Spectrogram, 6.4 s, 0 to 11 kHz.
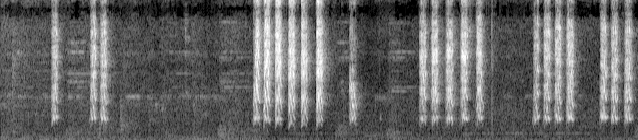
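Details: Baby birds being fed, recorded 21.06.23: harsh, hissing rasps in tight bursts of three to five, with louder clusters near the end and a low background rumble.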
